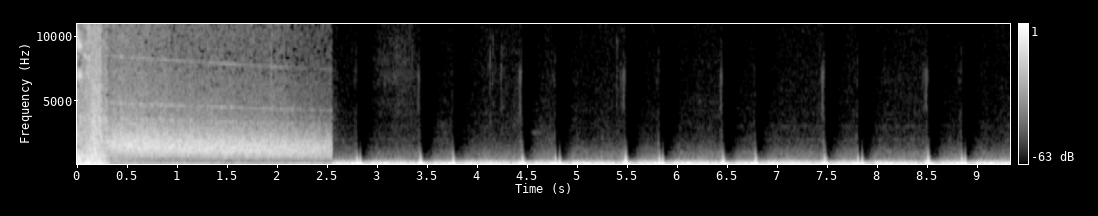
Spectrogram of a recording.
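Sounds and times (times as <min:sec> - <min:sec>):
loud hiss: 0:00.0 - 0:02.6
low murky music with throbbing bass pulse: 0:02.6 - 0:09.3.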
